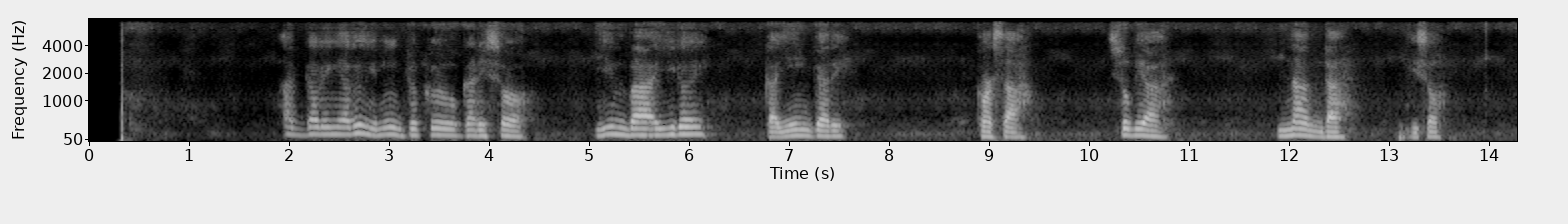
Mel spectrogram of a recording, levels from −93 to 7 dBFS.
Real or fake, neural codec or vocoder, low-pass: fake; codec, 16 kHz, 1.1 kbps, Voila-Tokenizer; 7.2 kHz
